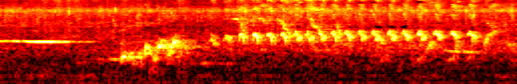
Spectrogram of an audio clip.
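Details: White-rumped shama mating call, used to bring shamas into breeding condition: a clear whistle, a short rising warble, then a rapid run of even, repeated chipping notes lasting about two seconds.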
